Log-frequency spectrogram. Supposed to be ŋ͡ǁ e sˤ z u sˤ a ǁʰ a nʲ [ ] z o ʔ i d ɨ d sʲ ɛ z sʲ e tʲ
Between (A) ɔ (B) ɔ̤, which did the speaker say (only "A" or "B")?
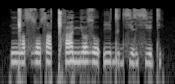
A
